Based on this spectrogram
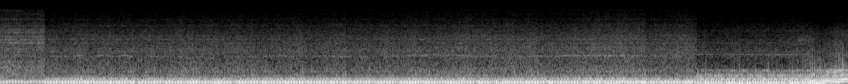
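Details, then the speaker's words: DSM Eagle Talon after new head gasket and transmission rebuild, running about ten minutes: loud, steady deep even drone with no knocks or misfires, then a quick clean rev; healthy running. "this thing's been running for ten minutes maybe a little bit more and so far it is just like perfect I could not be happier"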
